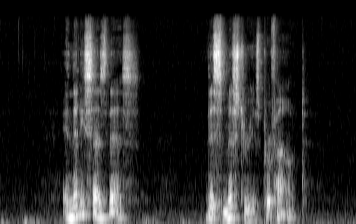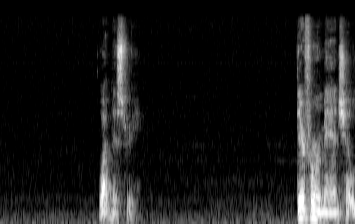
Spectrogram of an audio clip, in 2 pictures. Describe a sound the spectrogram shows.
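An elderly man talks calmly and close to the microphone, with pauses.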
